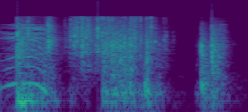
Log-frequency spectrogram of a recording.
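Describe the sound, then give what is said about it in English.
A wooden closet door splinters and breaks apart as a man rams it to get out: a loud, drawn-out crunching crack with a creaking groan, then a short second burst of snapping wood after a brief pause. “if we could just park them splinters, you'd have a lovely head of hair”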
